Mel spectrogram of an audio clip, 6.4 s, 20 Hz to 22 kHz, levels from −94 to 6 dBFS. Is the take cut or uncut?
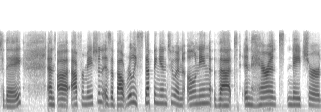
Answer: cut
